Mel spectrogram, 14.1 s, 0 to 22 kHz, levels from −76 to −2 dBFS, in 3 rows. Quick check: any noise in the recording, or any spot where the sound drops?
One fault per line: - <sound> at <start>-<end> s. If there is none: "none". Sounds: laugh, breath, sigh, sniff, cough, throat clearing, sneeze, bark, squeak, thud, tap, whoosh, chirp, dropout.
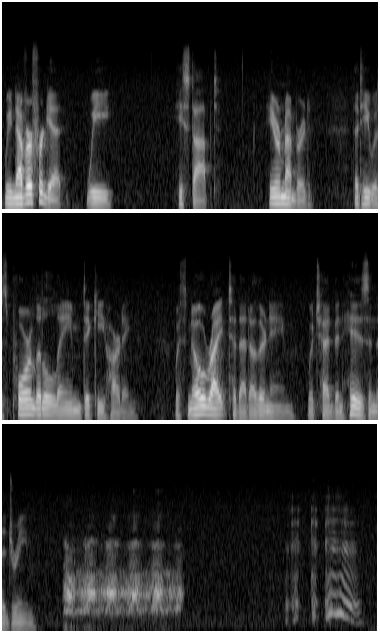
- bark at 10.2-11.7 s
- throat clearing at 12.9-13.9 s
